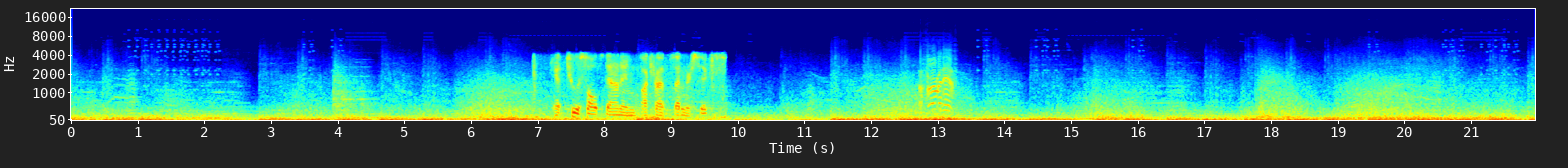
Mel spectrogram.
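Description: Heavy metal footsteps thud over and over.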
